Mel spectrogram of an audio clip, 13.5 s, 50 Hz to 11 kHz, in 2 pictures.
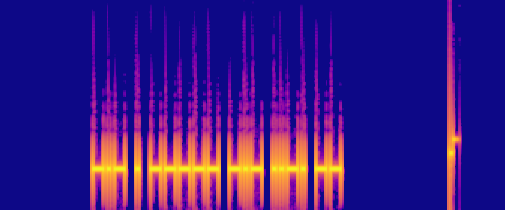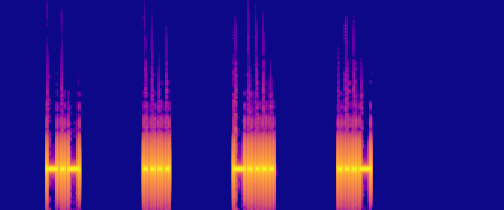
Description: Morse code, heard as a keyed tone, about 25 wpm, spaced as for 14 wpm, 700 Hz. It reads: KE0KFM KH6V
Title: USA Call Signs - 6x Character Spacing - 25wpm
